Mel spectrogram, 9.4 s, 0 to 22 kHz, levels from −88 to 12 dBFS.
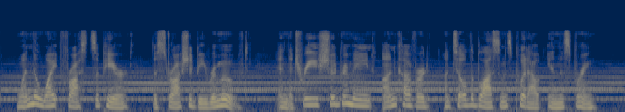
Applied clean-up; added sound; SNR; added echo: none; Siren; 12 dB; none.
